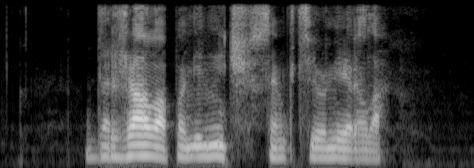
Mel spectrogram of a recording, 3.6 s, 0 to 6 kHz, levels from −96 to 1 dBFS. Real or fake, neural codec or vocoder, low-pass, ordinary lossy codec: fake; codec, 16 kHz in and 24 kHz out, 1.1 kbps, FireRedTTS-2 codec; 5.4 kHz; none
